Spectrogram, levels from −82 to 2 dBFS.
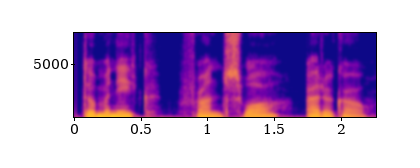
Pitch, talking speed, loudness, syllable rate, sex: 180 Hz, 80 wpm, -16 LUFS, 4.9 syllables/s, female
